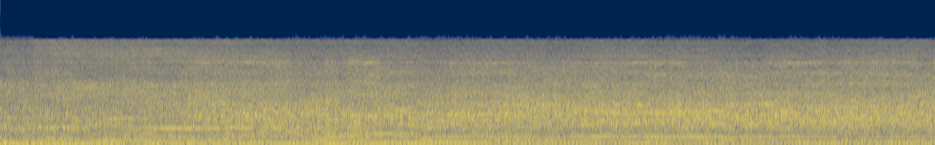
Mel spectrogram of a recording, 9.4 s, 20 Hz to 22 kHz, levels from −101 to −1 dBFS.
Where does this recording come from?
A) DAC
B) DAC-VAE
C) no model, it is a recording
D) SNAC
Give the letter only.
D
